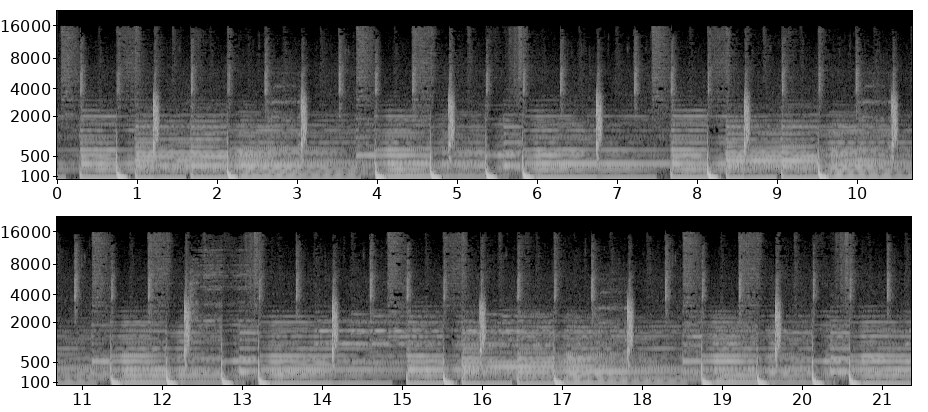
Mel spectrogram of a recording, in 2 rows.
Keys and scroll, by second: 9.2 8, 9.4 Return, 16.5 Delete.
